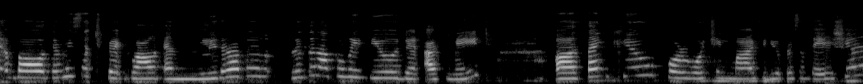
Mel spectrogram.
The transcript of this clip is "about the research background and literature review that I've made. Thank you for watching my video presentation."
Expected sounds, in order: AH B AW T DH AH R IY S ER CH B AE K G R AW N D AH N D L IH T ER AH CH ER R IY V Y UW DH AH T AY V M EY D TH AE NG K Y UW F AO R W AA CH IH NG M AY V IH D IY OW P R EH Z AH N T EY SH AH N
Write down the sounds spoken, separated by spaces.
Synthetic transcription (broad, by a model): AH B AW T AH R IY S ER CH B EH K G R AW N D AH N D L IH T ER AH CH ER W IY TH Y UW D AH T AY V M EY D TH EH NG K Y UW F AO R W AA CH IH NG M AY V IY D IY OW P R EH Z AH N T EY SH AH N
